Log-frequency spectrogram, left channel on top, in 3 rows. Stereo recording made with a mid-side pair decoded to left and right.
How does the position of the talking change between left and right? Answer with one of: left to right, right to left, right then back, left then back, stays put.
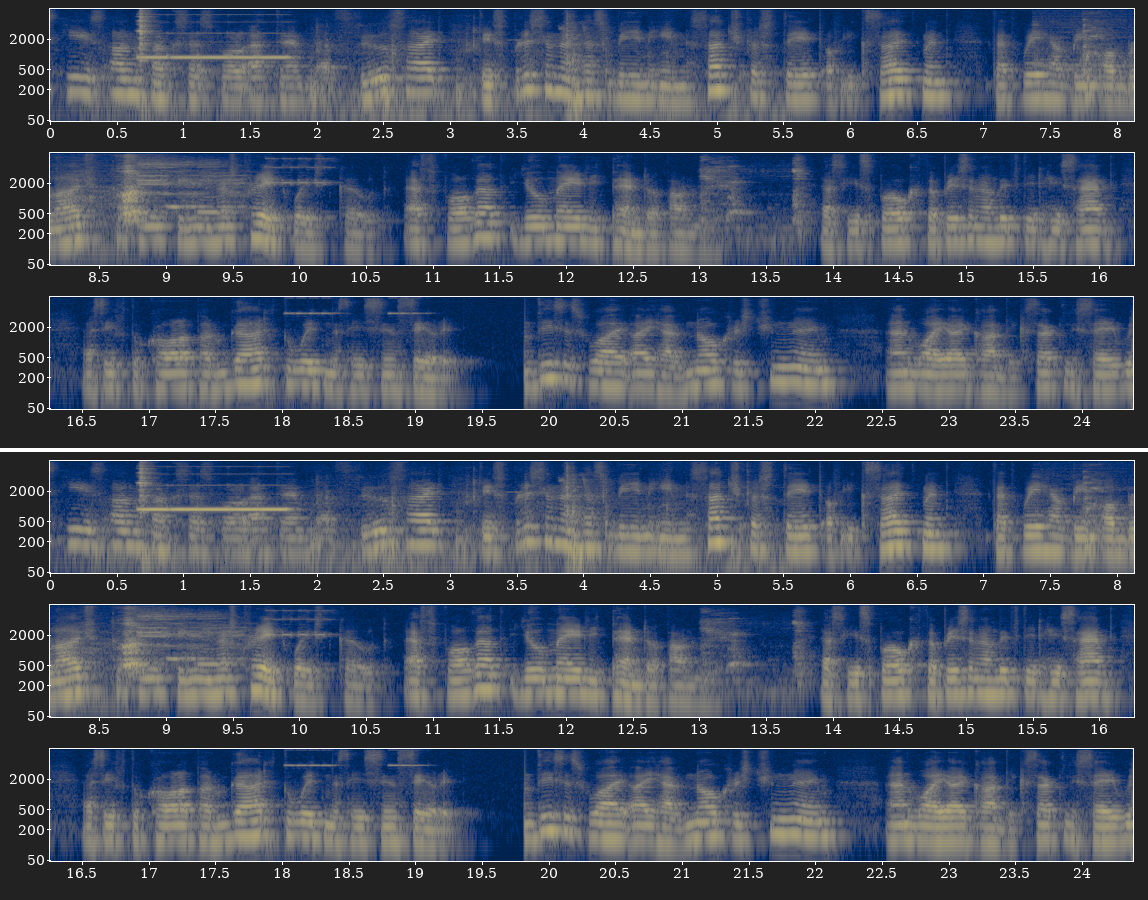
left to right.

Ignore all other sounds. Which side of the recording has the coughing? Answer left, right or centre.
left.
